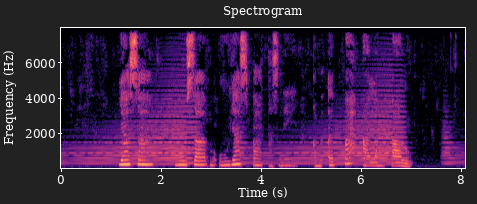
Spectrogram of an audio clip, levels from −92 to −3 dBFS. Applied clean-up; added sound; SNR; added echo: none; Keyboard (musical) / Brass instrument; 10 dB; none.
